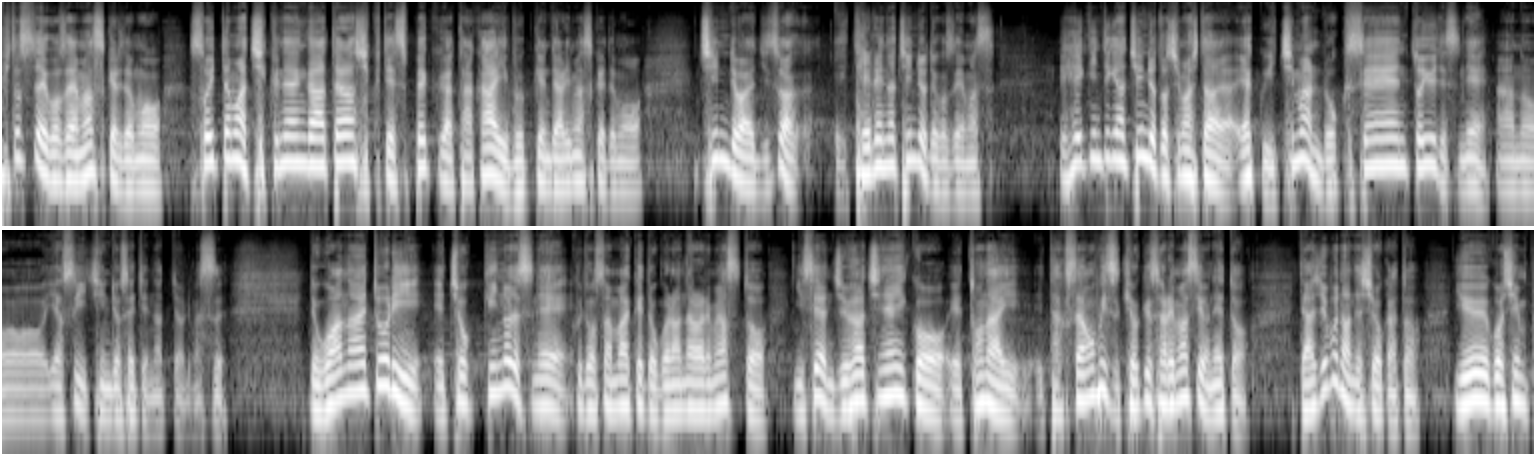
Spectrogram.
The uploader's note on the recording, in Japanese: 1月28日に東京証券取引所で開催した「J-REITファン2017」に登壇した「投資法人みらい」のIRセミナーをダイジェスト版でお送りします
